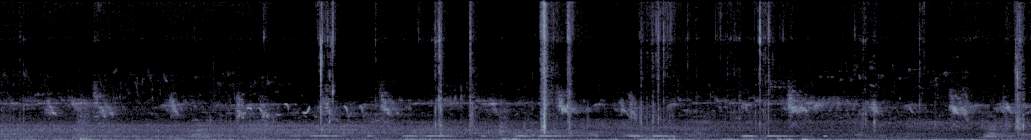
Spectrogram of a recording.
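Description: Birds calling: a low call repeated about six times at an even pace in the middle, over scattered short high chirps, with a low rumble and a sharp bump near the end.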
